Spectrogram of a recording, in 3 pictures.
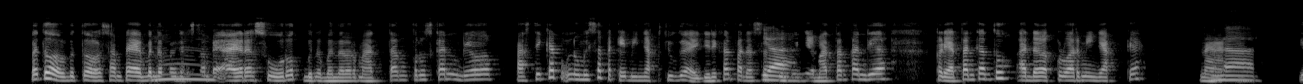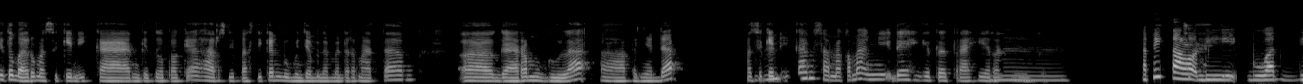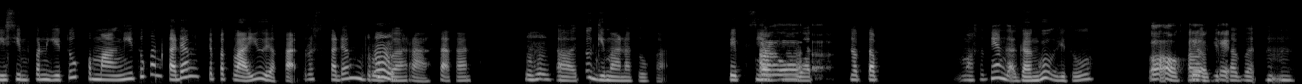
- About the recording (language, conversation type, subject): Indonesian, podcast, Pengalaman memasak apa yang paling sering kamu ulangi di rumah, dan kenapa?
- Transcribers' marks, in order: other background noise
